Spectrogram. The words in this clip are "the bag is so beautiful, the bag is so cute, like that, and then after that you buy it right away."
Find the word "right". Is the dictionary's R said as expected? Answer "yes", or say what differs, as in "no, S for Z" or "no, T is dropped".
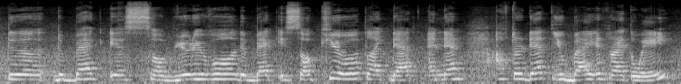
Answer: yes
